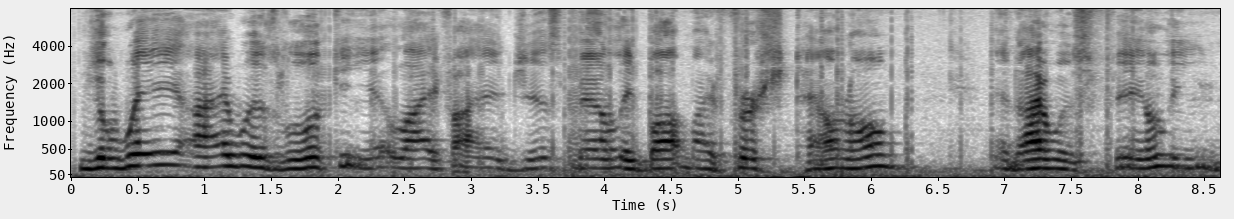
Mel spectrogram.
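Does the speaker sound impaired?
Yes: cerebral palsy; from birth, resource and special ed in elementary school, childhood bike riding and teen hiking limited.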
